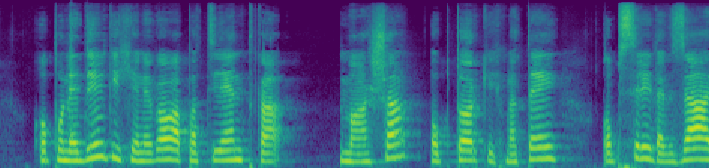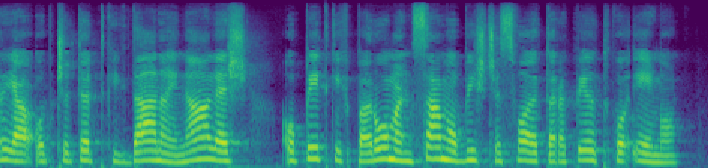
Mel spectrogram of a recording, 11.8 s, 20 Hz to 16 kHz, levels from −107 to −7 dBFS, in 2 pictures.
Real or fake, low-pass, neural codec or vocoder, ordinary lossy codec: fake; 14.4 kHz; codec, 32 kHz, 1.9 kbps, SNAC; AAC, 48 kbps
